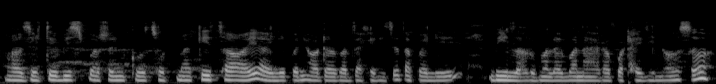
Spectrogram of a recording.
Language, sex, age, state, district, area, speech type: Nepali, female, 30-45, West Bengal, Darjeeling, rural, spontaneous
